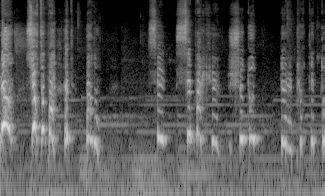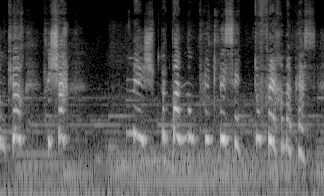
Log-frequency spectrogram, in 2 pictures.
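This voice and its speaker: A put-on character voice at an extremely high pitch sounds nervous and anxious, moving at a moderate pace with long, frequent pauses. Clear music plays in the background. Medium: audio drama. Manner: nervous, anxious.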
